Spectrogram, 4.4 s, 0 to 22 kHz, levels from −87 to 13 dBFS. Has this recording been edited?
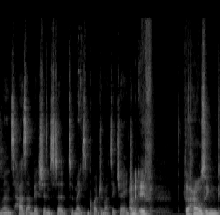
yes; 1 cut; at 2.6 s

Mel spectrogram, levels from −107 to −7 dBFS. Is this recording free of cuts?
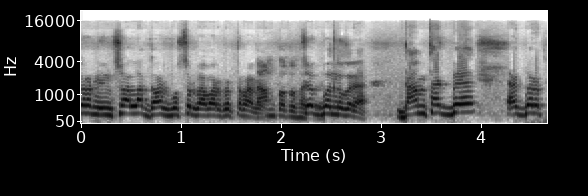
yes; 0 cuts

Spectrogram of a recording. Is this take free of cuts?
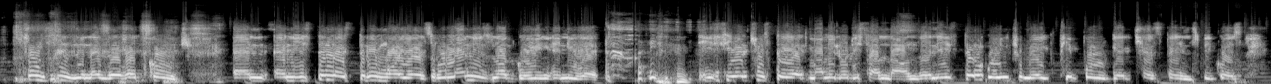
yes; 0 cuts

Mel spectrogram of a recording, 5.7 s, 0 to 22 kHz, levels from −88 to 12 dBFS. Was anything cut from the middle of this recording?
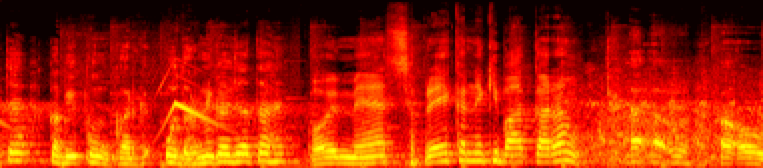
no; 0 cuts

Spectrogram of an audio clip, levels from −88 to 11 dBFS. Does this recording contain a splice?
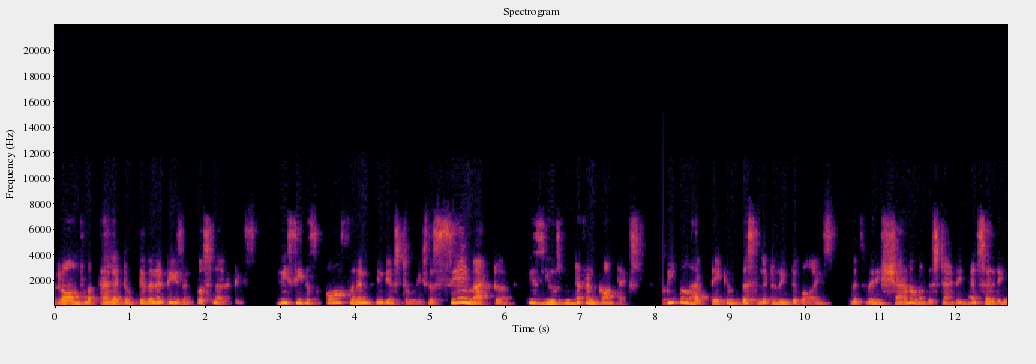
yes; 1 cut; at 8.1 s

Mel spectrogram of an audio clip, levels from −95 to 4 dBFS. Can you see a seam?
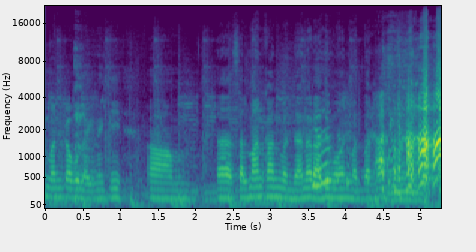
no; 0 cuts

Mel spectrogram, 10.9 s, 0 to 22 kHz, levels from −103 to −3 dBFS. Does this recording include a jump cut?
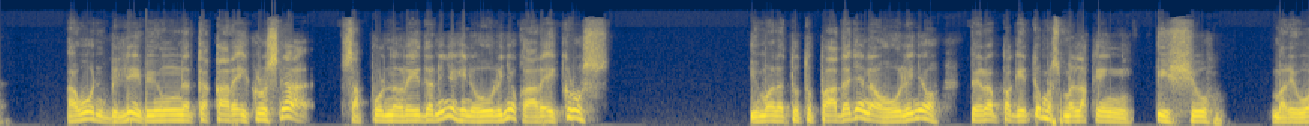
yes; 2 cuts; at 1.2 s, 9.5 s

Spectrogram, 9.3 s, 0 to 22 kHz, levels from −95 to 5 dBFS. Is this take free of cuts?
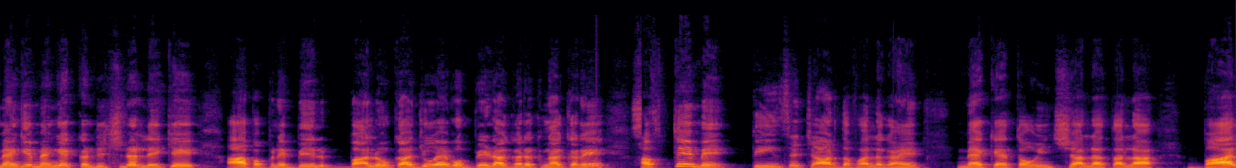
no; 1 cut; at 4.6 s

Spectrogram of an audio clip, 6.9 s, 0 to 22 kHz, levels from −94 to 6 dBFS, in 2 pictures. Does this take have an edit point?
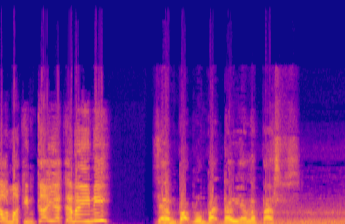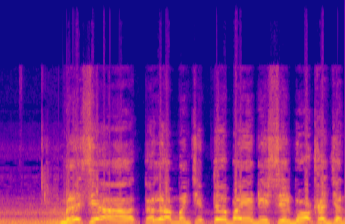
yes; 2 cuts; at 1.6 s, 3.9 s

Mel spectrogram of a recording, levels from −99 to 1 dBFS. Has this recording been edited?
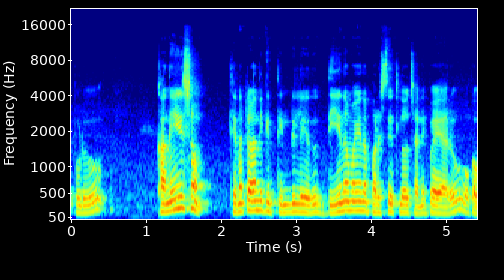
no; 0 cuts

